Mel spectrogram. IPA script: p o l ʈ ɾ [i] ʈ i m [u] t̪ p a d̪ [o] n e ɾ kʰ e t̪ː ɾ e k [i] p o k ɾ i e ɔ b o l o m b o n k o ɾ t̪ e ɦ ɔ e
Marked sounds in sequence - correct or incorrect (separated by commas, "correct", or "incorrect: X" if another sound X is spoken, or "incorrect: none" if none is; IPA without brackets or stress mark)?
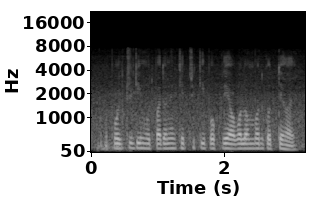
correct, correct, correct, correct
